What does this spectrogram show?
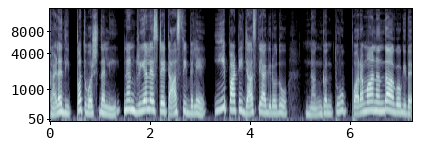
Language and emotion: Kannada, happy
